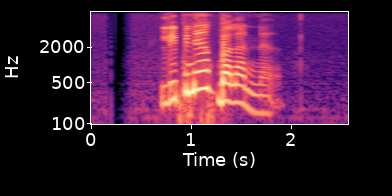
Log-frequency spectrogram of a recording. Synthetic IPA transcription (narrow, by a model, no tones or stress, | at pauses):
lipinejak̚balanːə̰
